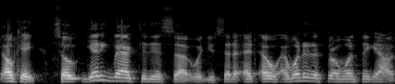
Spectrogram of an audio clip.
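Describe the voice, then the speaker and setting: Here a man speaks in a New Jersey accent. He goes at a fairly quick pace with ordinary pitch variation. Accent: Jersey City. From New Jersey, Jersey City area. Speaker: coffee show host, interviewer. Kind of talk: interview. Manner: halting, many repetitions and fillers.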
